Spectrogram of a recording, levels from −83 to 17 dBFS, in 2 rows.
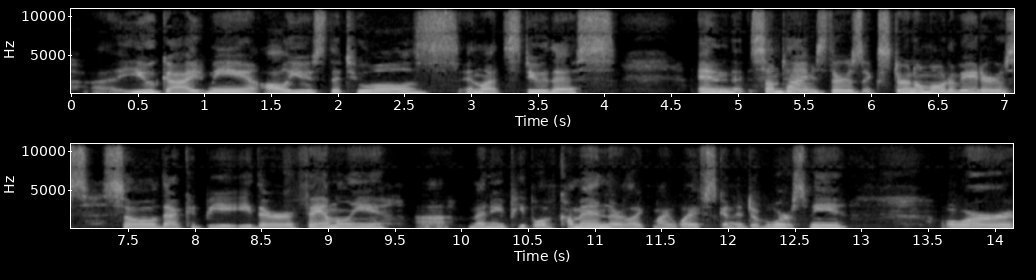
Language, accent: English, American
